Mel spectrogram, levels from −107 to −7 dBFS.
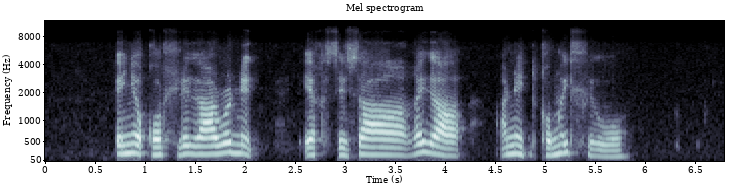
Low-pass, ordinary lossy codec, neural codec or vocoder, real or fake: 7.2 kHz; Opus, 16 kbps; none; real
